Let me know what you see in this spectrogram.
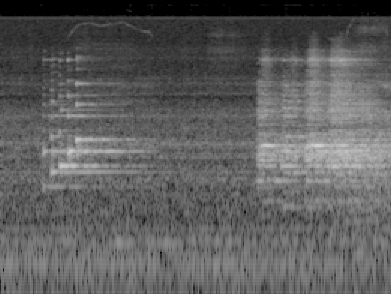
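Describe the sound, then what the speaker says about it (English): Clash of Clans mobile game loading on a phone gives a faint tonal jingle in two bursts, one short phrase early and a louder, fuller one near the end, over a quiet room background. "Never mind my Clash of Clans, that wants to load up right away"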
